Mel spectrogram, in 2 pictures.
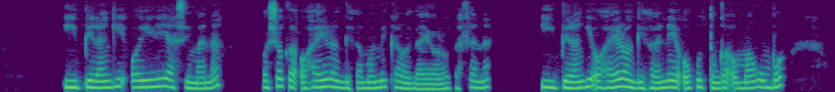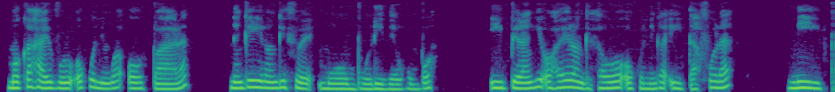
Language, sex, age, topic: Oshiwambo, female, 18-24, agriculture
